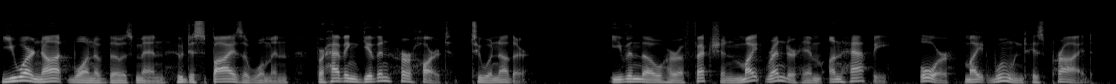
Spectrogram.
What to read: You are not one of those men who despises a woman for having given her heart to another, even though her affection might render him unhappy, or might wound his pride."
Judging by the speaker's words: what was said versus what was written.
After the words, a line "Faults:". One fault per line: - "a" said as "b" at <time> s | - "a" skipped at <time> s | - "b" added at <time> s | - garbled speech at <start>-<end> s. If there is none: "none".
You are not one of those men who despise a woman for having given her heart to another, even though her affection might render him unhappy, or might wound his pride."
Faults:
- "despises" said as "despise" at 1.8 s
